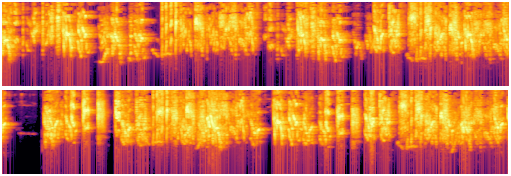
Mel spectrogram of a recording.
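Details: Budgerigar, the Australian parakeet, in nearly continuous scratchy warbling chatter of rapid chirps, clicks and squawks, broken only by one brief pause midway.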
